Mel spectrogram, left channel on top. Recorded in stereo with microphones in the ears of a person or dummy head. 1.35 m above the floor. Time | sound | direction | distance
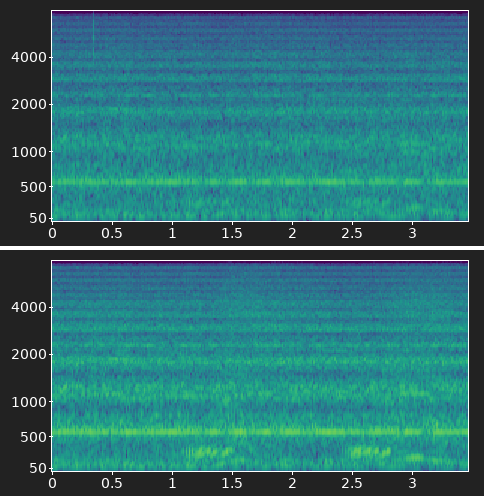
0.0 | a fan | 10° right (ahead or behind) | ?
